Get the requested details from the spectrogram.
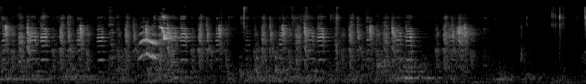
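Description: A parrot chatters and squawks nearby.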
